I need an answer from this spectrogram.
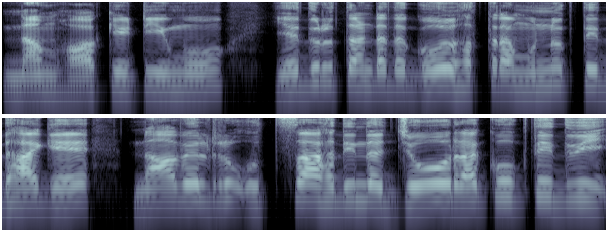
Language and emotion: Kannada, happy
